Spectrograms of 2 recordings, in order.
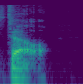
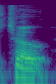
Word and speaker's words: Towe: I know it looks like Toe, but it's Towe. – Yeah, say it right, people. – I was at a conference last week and they kept kept referring to me as Towe.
